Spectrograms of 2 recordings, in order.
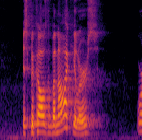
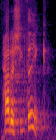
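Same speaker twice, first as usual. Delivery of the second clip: normal talking voice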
